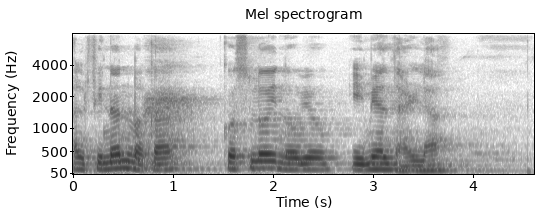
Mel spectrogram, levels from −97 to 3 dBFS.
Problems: low volume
